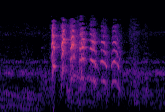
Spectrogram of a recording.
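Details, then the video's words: Lesser whistling duck lure call: a single burst of about seven quick, high whistled notes over just under a second, fading slightly toward the end, against faint background hiss. "Suara Pikat Burung Belibis"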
